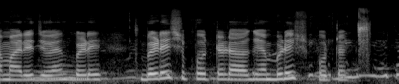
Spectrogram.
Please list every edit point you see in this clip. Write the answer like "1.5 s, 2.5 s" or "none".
none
